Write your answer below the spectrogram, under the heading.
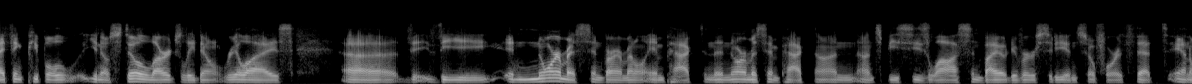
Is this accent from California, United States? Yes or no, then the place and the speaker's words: no; Chicago, Illinois, United States; I grew up in Chicago, so I was used to the prairies, and, you know, drive outside Chicago and it is flat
